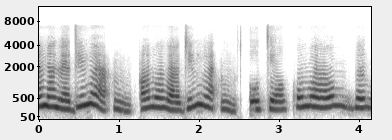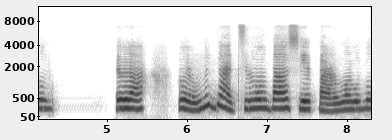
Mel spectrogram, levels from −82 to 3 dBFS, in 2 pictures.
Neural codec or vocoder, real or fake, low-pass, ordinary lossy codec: codec, 16 kHz, 0.5 kbps, FreqCodec, smaller model; fake; 7.2 kHz; none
